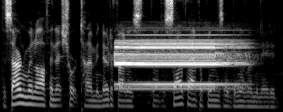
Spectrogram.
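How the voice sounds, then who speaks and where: A man's voice: fairly low pitch, fast, lightly acted. A man playing a battle-hardened survivor who narrates in grim first person and leads his team. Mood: steady. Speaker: narrator and lead character. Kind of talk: audio fiction narration. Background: music.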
